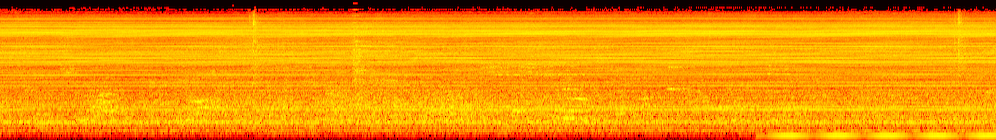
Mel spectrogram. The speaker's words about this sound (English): The rooms hum with fans and overworked dehumidifiers.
